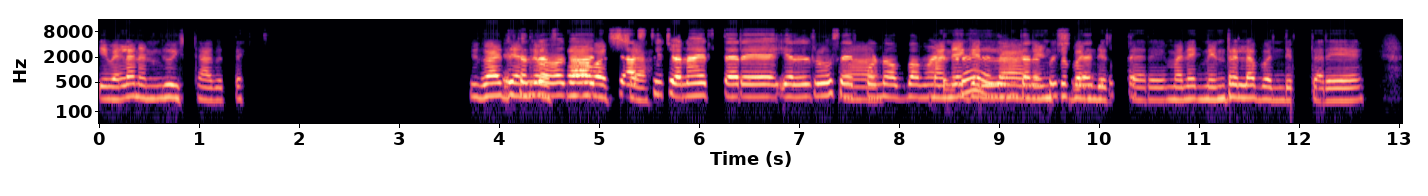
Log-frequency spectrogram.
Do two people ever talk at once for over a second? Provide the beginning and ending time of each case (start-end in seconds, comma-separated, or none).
8.4-10.3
